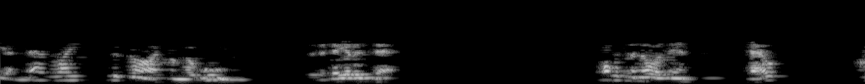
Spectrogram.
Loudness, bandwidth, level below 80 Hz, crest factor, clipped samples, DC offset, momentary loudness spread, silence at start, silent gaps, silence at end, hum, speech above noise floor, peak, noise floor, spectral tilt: -24 LUFS; 3 kHz; -84 dBFS; 20 dB; under 0.1%; under 0.1%; 14 LU; 0 s; 0.91-1.03 s, 2.55-3.02 s, 4.04-5.92 s, 7.26-7.39 s, 7.90-8.50 s; 0 s; none; over 67 dB; -6 dBFS; under -90 dBFS; -11.5 dB/octave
